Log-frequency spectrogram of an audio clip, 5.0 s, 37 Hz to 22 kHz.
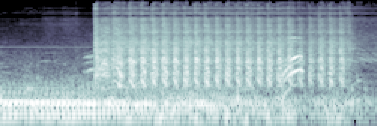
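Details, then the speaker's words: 2018 Ford Everest 2.2 diesel with a crank-no-start, fuel line loosened to check for spray: steady starter cranking with no catch and no fuel delivery. "wala no Wala start wala so Yan yung problema kaya ayaw siyang umandar kasi wala siyang ihihi"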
